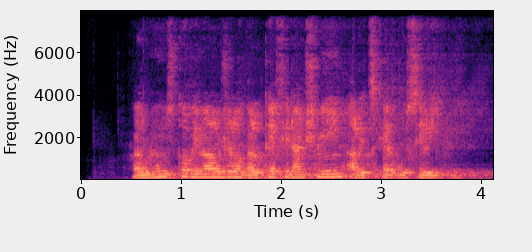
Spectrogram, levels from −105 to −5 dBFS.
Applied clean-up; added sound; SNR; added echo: neural separator model SepFormer DNS4.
